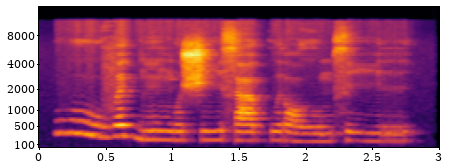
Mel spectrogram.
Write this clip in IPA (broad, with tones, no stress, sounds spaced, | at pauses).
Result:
β uː˦˨ v ɛ˦ ɡ͡b ĩ˨ ŋ ʊ˨ ʃ i˦ s aː˦ kʷ ɪ˦ ɾ ɔ˨ ɣ u˨ m s iː˨ r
